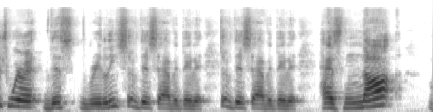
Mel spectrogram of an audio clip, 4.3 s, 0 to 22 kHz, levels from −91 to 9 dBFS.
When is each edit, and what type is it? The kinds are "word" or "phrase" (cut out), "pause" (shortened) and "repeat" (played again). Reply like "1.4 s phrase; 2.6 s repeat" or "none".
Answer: 2.2 s repeat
